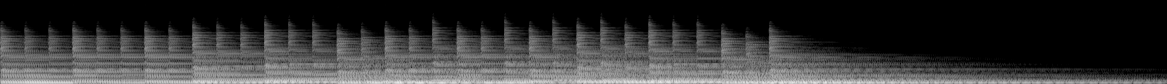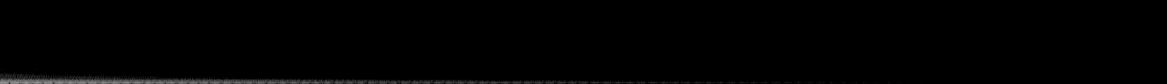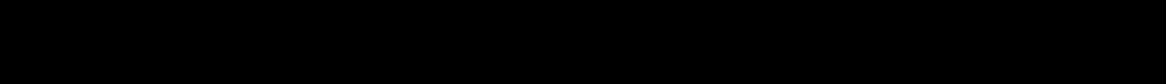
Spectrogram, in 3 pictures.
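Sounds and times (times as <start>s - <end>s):
steel string guitar: 0.0s - 8.8s
bass: 0.0s - 17.5s.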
